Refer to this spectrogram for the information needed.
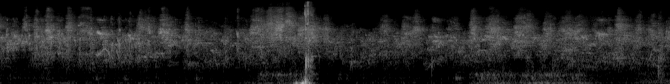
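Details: Budgerigars singing as a group: busy overlapping warbles and chirps, with a brief low thump near the middle.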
